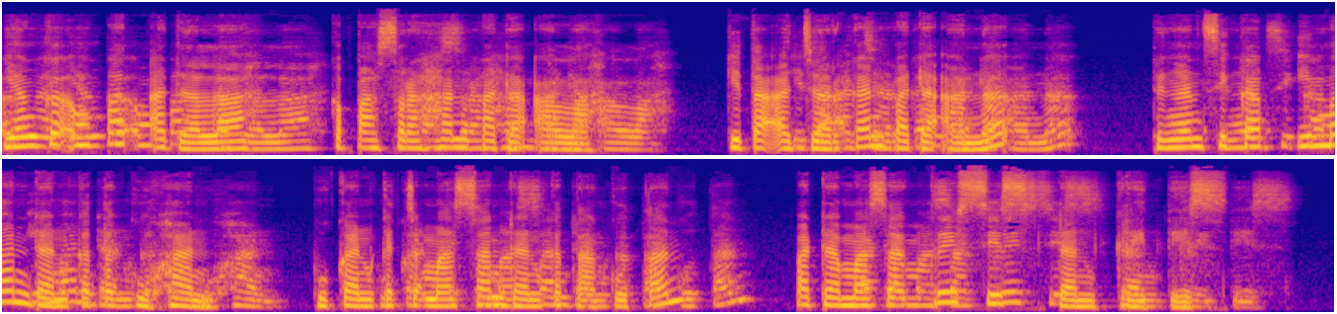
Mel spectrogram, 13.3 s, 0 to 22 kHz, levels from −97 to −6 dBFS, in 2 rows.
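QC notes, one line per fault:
Throughout, echo with no canceller: Each phrase returns around a third of a second later as a quieter, thinner copy, about 6 dB below the direct sound. The far end's loudspeaker feeds its microphone, and nothing removes that path.
4.18–4.74 s and 9.55–10.09 s, drift correction step: The first span runs 5.8% fast, about a semitone sharp. The second runs 5.8% slow, about a semitone flat. Clock-matching software likely jumped its playback rate to refill or drain a buffer.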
